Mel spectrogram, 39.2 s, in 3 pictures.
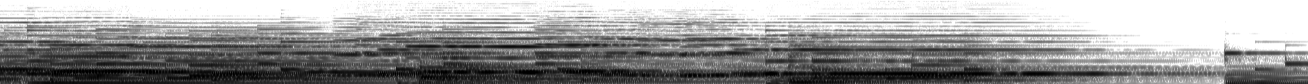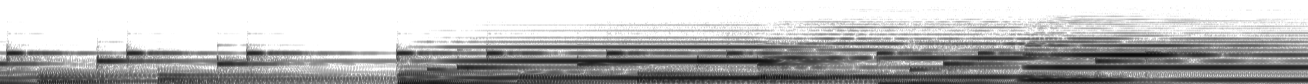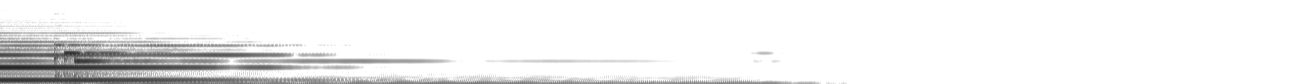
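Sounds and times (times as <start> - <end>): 
clarinet in B flat: 0.0 - 12.6, 17.2 - 29.9
piano: 0.0 - 33.9.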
